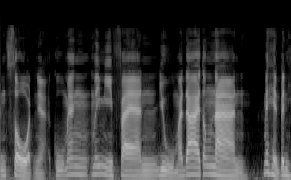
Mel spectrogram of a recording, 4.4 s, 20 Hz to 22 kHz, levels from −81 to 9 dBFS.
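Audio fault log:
Throughout, Dolby Digital compression: the speech sounds dull and rough, with fluttering noise around tones and nothing above 11.5 kHz. This fits likely AC-3 coding near 64 kbps, where bit-starved lines get dither noise. Spectrogram: hard 11.5 kHz ceiling, grainy speckle between harmonics.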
